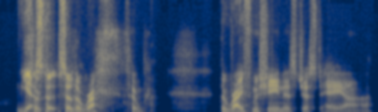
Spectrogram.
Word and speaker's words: Rife: Is it the Rife Machine?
